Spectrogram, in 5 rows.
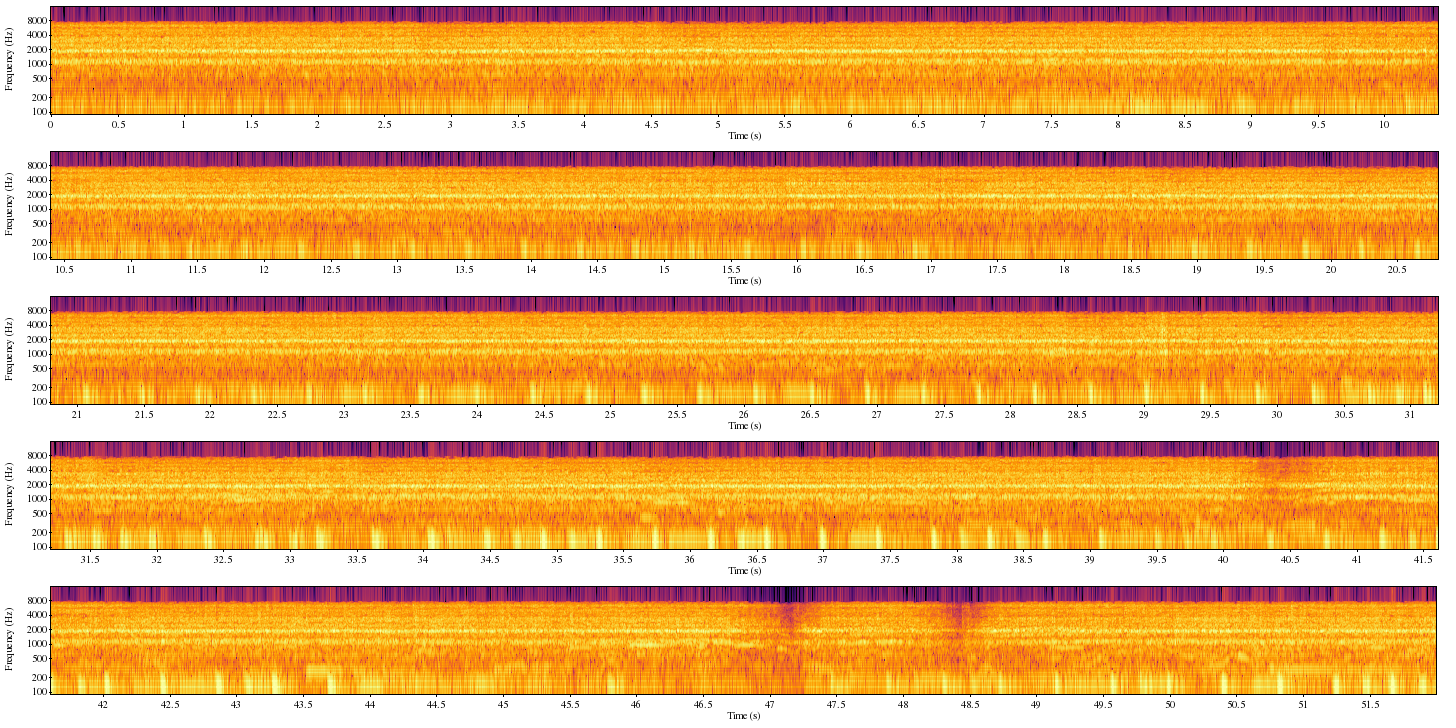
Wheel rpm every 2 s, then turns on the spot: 160, 160, 160, 160, 160, 160, 160, 160, 160, 160, 160, 160, 160, 160, 160, 160, 160, 160, 160, 160, 130, 160, 160, 110, 120, 160.
none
